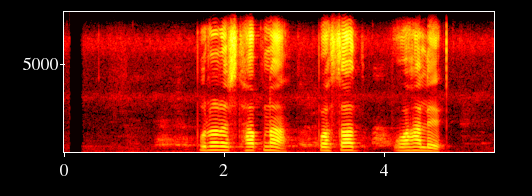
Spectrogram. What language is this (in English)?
Nepali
